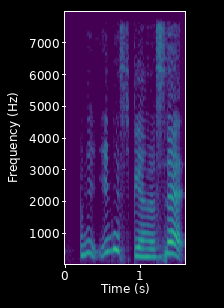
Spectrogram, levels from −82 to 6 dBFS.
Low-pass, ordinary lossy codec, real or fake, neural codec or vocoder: none; none; fake; codec, 16 kHz, 1 kbps, FunCodec, trained on Chinese and English, 50 frames a second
